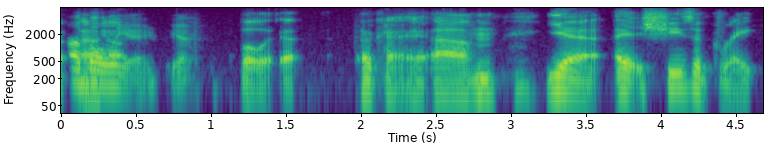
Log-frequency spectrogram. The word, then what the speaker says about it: Bollier: Barbara Boye, I never know how to pronounce her last name. Bollier, yeah.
